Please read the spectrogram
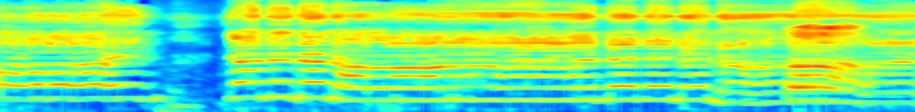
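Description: A young girl singing long held notes: a short break about a second in, then one long note that steps down in pitch towards the end.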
